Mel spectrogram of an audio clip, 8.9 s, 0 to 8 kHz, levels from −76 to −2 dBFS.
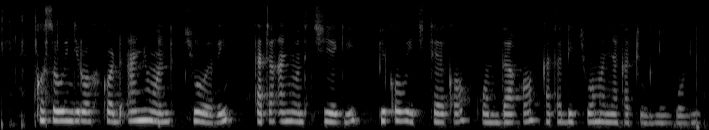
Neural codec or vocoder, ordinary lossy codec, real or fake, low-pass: autoencoder, 48 kHz, 128 numbers a frame, DAC-VAE, trained on Japanese speech; AAC, 48 kbps; fake; 7.2 kHz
